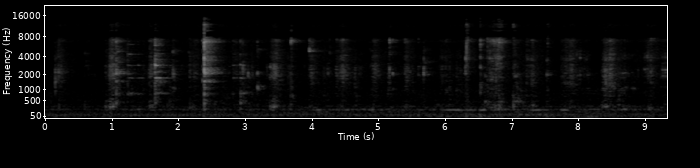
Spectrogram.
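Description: Crunchy French Toast Crunch cereal in milk being chewed, mixed with a spoon scooping and clicking against a glass bowl; one sharper click stands out about two and a half seconds in.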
